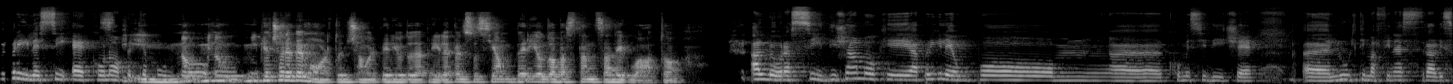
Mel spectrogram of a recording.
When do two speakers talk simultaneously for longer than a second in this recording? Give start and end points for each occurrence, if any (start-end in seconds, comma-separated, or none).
0.9-2.7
